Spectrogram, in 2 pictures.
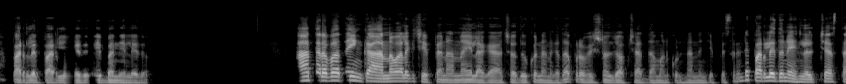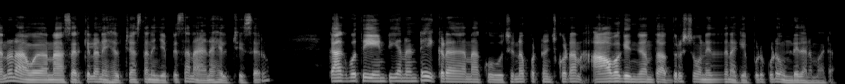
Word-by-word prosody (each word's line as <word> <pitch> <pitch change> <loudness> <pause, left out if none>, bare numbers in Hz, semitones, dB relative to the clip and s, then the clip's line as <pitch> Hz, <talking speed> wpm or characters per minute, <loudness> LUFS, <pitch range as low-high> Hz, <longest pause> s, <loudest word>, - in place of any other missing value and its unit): పర్లేదు, - - +1
పర్లేదు. 95 +1 -2
ఇబ్బం‌దేం 95 -2 -3
లేదు. 80 -1 -7 1.6
ఆ! - - +10
తర్వాత 185 0 +6
ఇంకా 165 -1 +4
అన్న 140 +1 +5
వాళ్ళకి 145 -1 +2
చెప్పాను. 105 -3 -2
"అన్న 100 +1 -2
ఇలాగ 95 -2 -2 0.2
చదువుకున్నాను 95 -1 -6
గదా! 115 - -4
ప్రొఫెషనల్ 95 -1 -3
జాబ్ 90 - -5
చేద్దాం 90 0 -7
అనుకుంటున్నాను." 90 0 -11
అని 85 - -12
జెప్పేసి 85 +2 -12
అని - - -10
అంటే. 205 - -2
పర్లేదు 170 0 +5
నేను 130 -3 +1
హెల్ప్ 115 -1 -1
చేస్తాను 125 +2 0
నా‌వ 110 - +4 0.2
నా 105 - +6
సర్కిల్‌లో 120 +3 -1
నేను 100 - -2
హెల్ప్ 100 0 -7
చేస్తాను. 110 0 -3
అని 100 - -4
జెప్పే‌స‌ని 105 +2 -5
ఆయన 100 +2 -2
హెల్ప్ 90 - -9
చేసారు. 175 - -5 0.7
కాకపోతే 160 +2 +4
ఏంటి 150 +1 -1
అనంటే 150 +4 -3
ఇక్కడ 135 0 0 0.2
నాకు 115 0 -6 0.2
చిన్నప్పటినుంచి 125 -1 -7
కూడా‌ను, 135 -1 -2 0.2
ఆవగింజంత 130 -4 +2
అదృష్టం 125 +3 -5
అనేది 110 +1 -5
నాకు 100 +1 -6
ఎప్పుడు 110 +2 -9
కూడా 125 +1 -4
ఉండేది 95 +1 -3
అన్నమాట. 80 -1 -12
110 Hz, 185 wpm, -25 LUFS, 95-135 Hz, 1.6 s, ఆ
